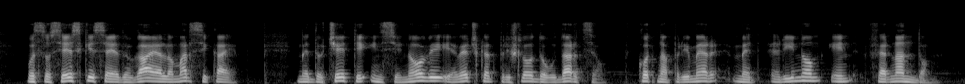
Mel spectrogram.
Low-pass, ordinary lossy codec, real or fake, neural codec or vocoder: 7.2 kHz; none; real; none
